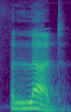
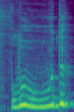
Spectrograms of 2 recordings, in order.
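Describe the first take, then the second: First: The vowel rhymes with blood. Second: The vowel does not rhyme with blood. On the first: The speaker calls it right. "it's flood. ... flood and blood" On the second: The speaker calls it wrong. "It's not flood"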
